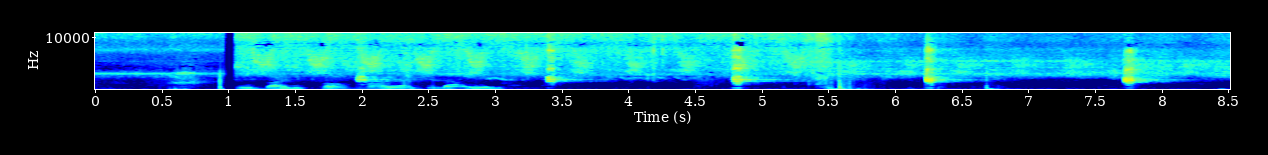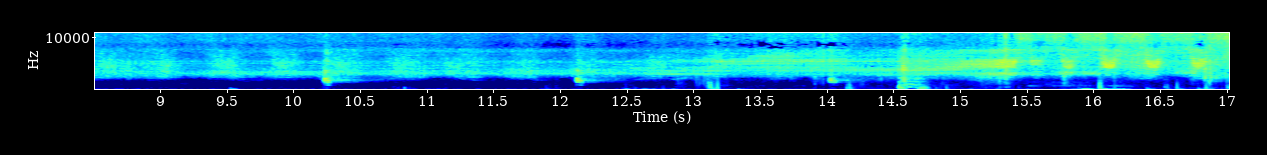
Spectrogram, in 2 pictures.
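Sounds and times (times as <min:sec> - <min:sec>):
bird squawking: 0:00.6 - 0:03.7, 0:04.8 - 0:05.2, 0:06.2 - 0:06.6, 0:07.7 - 0:08.1
steady high hiss: 0:01.1 - 0:17.0.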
